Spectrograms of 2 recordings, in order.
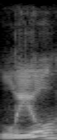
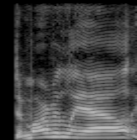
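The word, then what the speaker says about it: Leal: youtube video first because that is how you pronounced it it is not leel it's lyall he is he hails from a college texas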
